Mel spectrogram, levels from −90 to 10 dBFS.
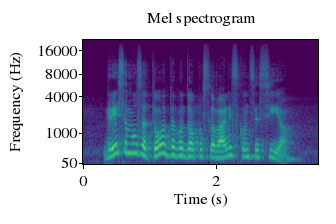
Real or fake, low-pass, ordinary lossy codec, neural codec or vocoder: fake; 19.8 kHz; none; autoencoder, 48 kHz, 32 numbers a frame, DAC-VAE, trained on Japanese speech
